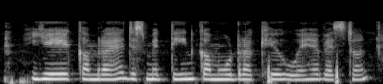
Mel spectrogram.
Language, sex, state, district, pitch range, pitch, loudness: Hindi, female, Madhya Pradesh, Umaria, 230-245 Hz, 235 Hz, -14 LUFS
